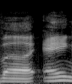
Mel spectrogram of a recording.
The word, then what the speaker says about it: Aang: a movie loosely based on the cartoon didn't they not even pronounce the main character's name correctly several of the characters instead of aang and sokka it was on and Sokka Wow sim by oh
